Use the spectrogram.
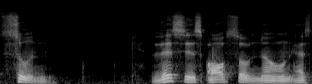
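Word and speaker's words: cun: Now, Westerners spell it C-U-N and sometimes refer to it as kun. Okay, but sun.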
